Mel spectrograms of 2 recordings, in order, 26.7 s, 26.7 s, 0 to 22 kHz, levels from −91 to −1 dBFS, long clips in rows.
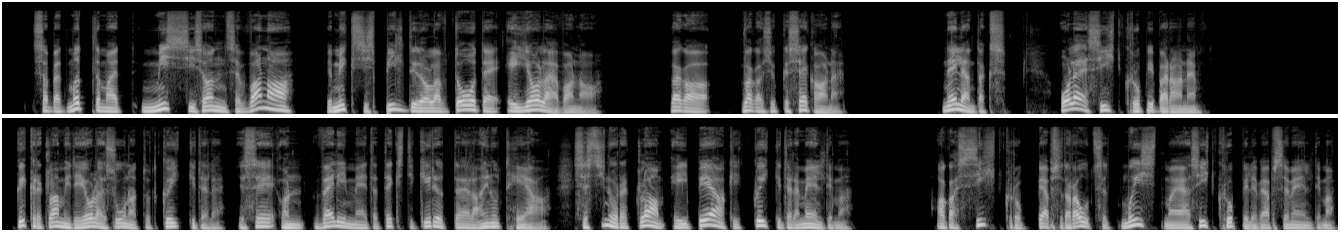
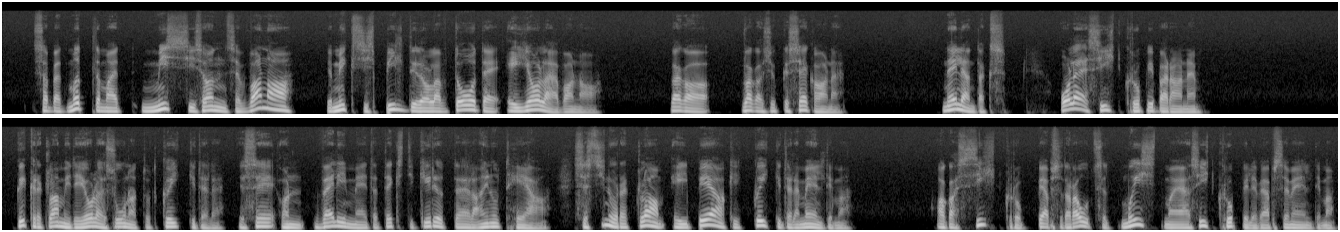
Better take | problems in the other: first | hiss; faint; throughout; 25 dB below the speech

